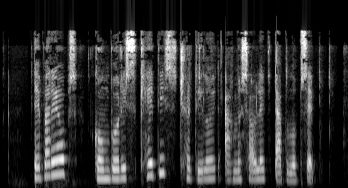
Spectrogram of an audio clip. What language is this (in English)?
Georgian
